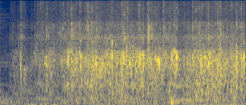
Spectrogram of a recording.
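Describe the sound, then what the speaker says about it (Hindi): Steady audience applause at a school celebration of Lala Lajpat Rai's birth anniversary, dense clapping that holds at an even level throughout with no voices over it. "एक बार दोनों हाथ उठाकर ज्योति सैनी के लिए जोरदार तालियां।"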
